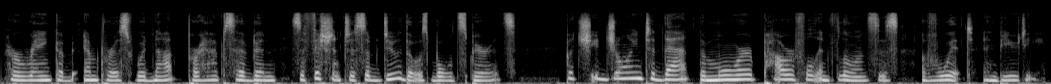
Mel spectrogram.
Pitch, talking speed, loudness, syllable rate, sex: 205 Hz, 160 wpm, -18 LUFS, 4.5 syllables/s, female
